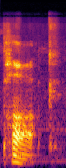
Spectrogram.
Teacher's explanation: And that's the same in the word park, P-A-R-K. You don't really pronounce the R, it's just park. It changes the vowel sound.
